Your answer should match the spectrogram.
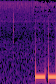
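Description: A steady electronic busy tone after a WhatsApp call drops during a live radio broadcast, two loud sustained beeps with a brief gap between them, starting after a moment of near silence.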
